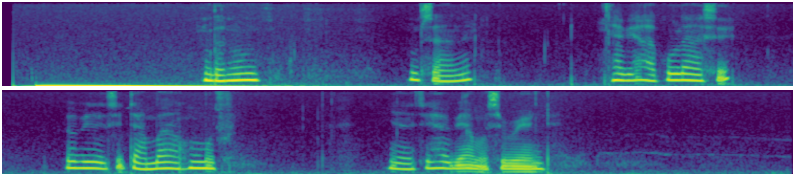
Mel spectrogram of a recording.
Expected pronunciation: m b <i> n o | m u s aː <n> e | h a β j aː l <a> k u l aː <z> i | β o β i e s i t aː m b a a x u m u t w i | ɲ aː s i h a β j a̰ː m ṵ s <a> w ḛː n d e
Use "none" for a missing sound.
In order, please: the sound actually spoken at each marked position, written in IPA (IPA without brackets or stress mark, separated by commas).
a, n, a, s, i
